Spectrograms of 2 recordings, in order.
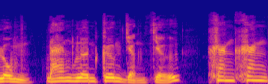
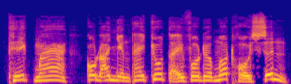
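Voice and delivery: mock yell; 8 semitones higher than usual. A narrator's reading. Harry insisting he saw Voldemort return, mild high yell. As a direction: cry out insistently, pitched up without full volume. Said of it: "Harry thét lên".

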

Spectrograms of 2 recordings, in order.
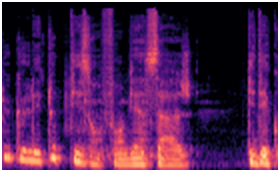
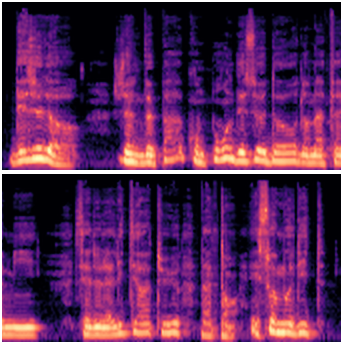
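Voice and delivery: loud, high furious rant; angry rooster; 5 semitones higher, 6 dB louder than usual. A narrator's reading. Rooster father cursing his daughter, loud and furious. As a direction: curse her out at full volume. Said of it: "il était en colère".

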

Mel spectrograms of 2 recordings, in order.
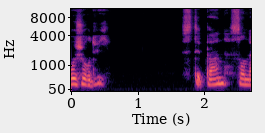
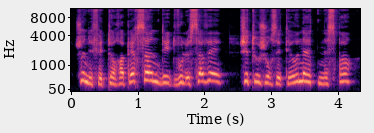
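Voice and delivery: loud, higher, urgent appeal; pleading; 4 semitones higher, 8 dB louder than usual. A narrator's reading. Husband begs elders to vouch for him, pleading. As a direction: implore them with a raised voice. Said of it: "dit-il d'une voix suppliante".

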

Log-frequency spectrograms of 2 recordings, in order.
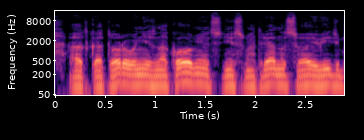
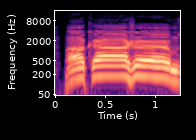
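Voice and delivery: loud, drawn-out cheer; crowd shout; 10 semitones higher, 15 dB louder, slower than usual. Acted. The lads roar their answer, loud. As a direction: roar it back together. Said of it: "закричали парубки".

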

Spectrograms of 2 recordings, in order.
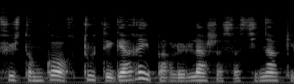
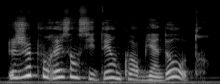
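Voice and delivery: proud boast, pitched high and louder; 8 semitones higher, 5 dB louder than usual. A narrator's reading. Soldier boasting to his general of his deeds, proudly. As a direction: boast of your record with raised voice. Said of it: "repartit le nègre avec orgueil".

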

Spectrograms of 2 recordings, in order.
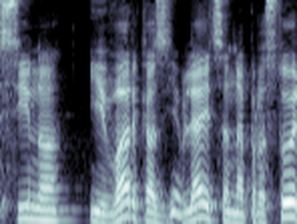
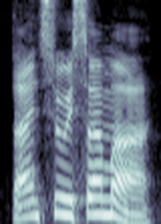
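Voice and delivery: high, drawn-out teasing; mocking taunt; 8 semitones higher, slower than usual. A narrator's reading. Village boys goad Varka to dance, teasing. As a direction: egg them on with a slow taunt. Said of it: "сміялися хлопці, під'южуючи Варку".

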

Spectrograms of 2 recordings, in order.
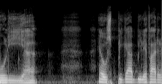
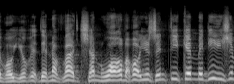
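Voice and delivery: higher-pitched pleading into the phone; desperate phone call; 8 semitones higher than usual. Retold or imitated. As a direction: call a friend in mock despair. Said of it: "io chiamai disperato un mio amico".

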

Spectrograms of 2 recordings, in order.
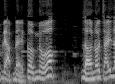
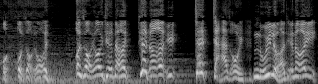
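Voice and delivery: high, loud frantic cries of alarm; panicked wailing; 12 semitones higher, 4 dB louder than usual. Acted. Thưởng Báo panics as his kitchen catches fire, wailing loud. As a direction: wail in terror at the fire.

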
